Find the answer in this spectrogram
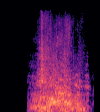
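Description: A single lion roar of just over a second, as in the MGM studio-logo intro, starting about half a second in and ending abruptly.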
